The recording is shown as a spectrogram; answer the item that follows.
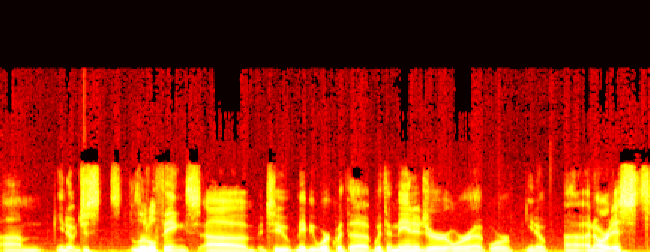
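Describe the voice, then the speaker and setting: Against a quiet background, a man with an American accent and a plain, everyday voice speaks at a fairly low pitch with fairly even intonation and hardly any pauses. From US South, Houston, Texas. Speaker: country radio host. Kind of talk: casual interview.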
